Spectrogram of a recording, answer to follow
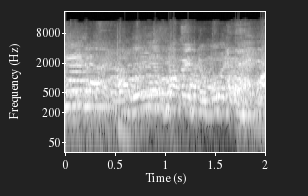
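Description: Speech only: several people talking over one another, no clear words.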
